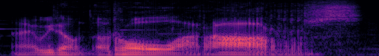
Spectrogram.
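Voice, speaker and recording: A young Scottish man from the east coast, live-streaming and chatting to viewers in a teasing, up-and-down way, from loud bursts to low mutters. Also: little pitch movement, measured pace, creaky, no echo, soft background music. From east coast of Scotland. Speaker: livestreamer.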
